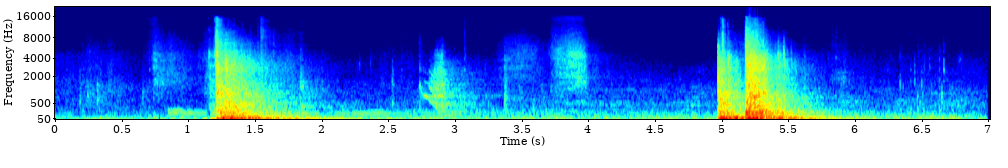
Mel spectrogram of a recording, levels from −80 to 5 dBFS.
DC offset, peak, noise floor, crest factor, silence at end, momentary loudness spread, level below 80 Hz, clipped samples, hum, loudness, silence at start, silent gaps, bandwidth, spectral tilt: under 0.1%; 0 dBFS; -41 dBFS; 18 dB; 0.25 s; 29 LU; -20 dBFS; under 0.1%; none; -16 LUFS; 0.9 s; none; 14 kHz; -5.5 dB/octave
